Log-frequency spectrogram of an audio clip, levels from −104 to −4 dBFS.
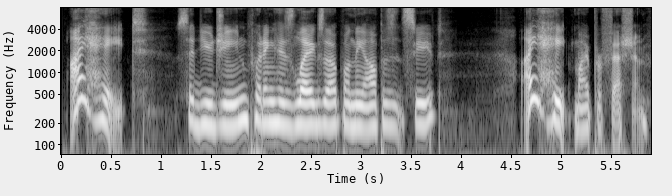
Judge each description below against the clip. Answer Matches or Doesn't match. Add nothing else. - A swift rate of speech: Doesn't match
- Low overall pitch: Doesn't match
